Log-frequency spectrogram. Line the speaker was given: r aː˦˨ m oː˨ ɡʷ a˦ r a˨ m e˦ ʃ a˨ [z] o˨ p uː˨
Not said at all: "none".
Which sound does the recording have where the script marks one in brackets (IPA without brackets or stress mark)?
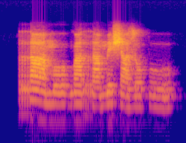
z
